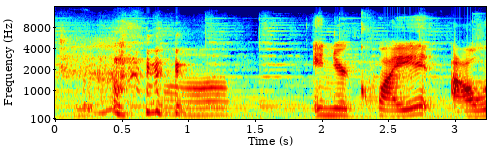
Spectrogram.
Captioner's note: laughing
